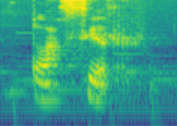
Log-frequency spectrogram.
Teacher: E mais uma vez, ao final temos a letra R com o vibrato. Então pronunciamos placer.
